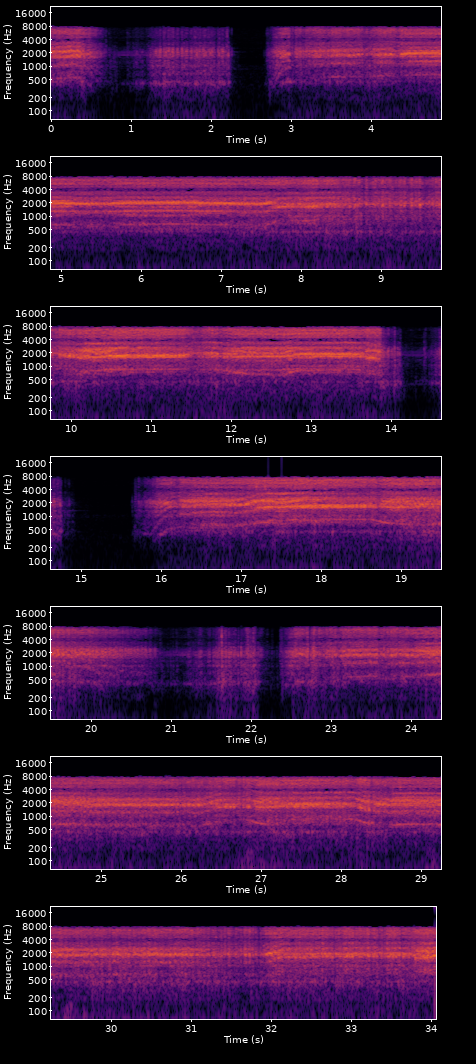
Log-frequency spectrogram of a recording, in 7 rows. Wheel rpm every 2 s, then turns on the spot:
40, 80, 160, 170, 230, 220, 190, 20, 150, 170, 10, 100, 160, 200, 180, 160, 210.
0-2 20-22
